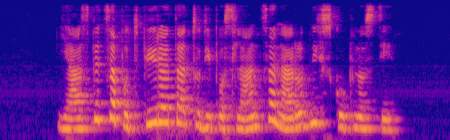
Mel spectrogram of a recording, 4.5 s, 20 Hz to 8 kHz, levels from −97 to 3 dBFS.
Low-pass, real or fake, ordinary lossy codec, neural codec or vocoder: 7.2 kHz; real; none; none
